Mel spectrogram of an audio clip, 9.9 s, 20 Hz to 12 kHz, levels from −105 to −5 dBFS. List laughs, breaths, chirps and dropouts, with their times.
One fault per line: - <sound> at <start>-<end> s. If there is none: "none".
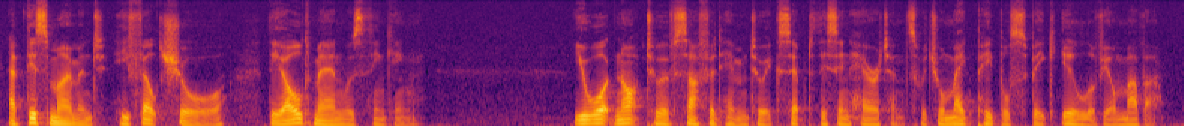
none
